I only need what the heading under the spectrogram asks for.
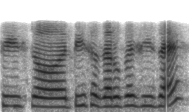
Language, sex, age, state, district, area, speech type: Marathi, female, 60+, Maharashtra, Yavatmal, rural, conversation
